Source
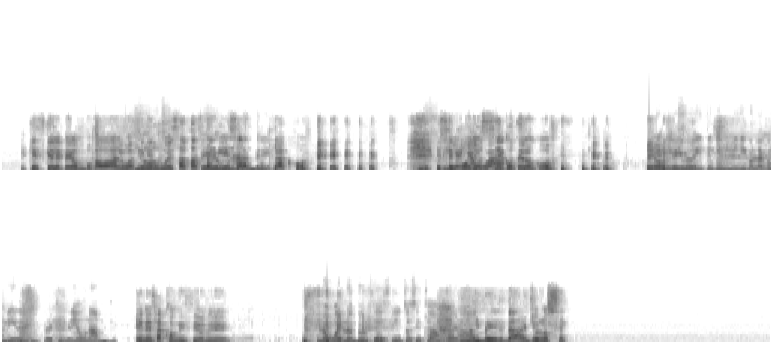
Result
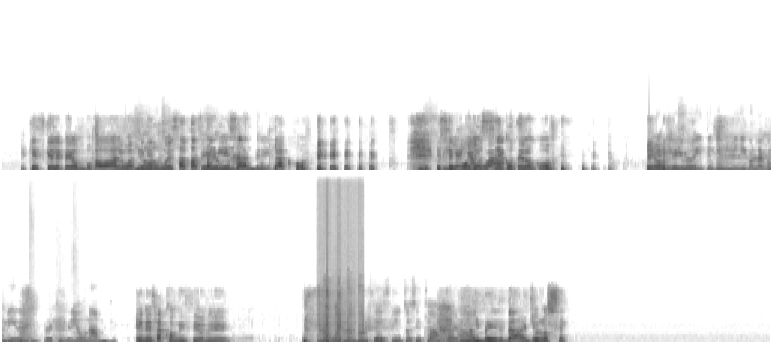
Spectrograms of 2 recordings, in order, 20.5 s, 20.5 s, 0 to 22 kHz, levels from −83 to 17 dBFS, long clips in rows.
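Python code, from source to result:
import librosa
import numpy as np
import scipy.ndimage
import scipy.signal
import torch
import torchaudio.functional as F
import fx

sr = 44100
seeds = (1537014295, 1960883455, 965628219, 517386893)

y = fx.studio_fade_out(x, sr, start_s=7.35, length_s=0.73)
y = fx.median_filter(y, sr, points=5, at=(10.61, 11.32))
y = fx.envelope_flatten(y, sr, power=0.3, at=(14.43, 15.06), fade=0.02)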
